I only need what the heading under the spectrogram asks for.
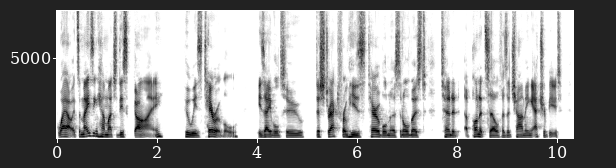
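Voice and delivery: ordinary talk

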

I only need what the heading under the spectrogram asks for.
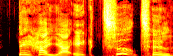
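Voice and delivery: acted near-shout. Telling about a woman talking to a secretary, the speaker imitates her almost shouting. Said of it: "og så nærmest råber hun".

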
